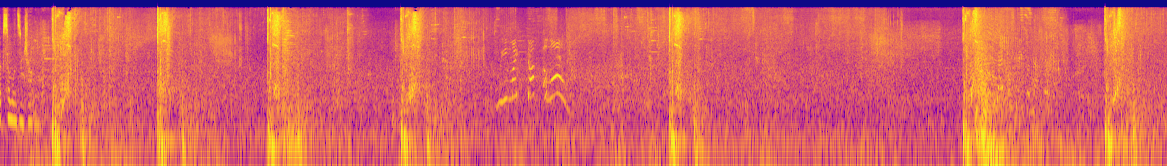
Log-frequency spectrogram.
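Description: A bow twangs sharply as arrows are loosed, again and again.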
